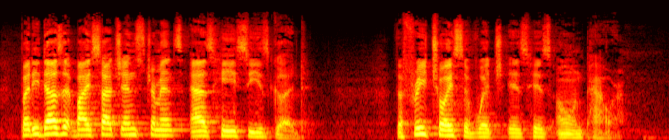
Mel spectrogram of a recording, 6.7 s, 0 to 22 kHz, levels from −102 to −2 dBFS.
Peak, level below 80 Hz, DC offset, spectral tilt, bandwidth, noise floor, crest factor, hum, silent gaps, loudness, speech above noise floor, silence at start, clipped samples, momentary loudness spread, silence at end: -4 dBFS; -54 dBFS; under 0.1%; -5 dB/octave; 13.5 kHz; -67 dBFS; 20 dB; none; none; -24 LUFS; 44 dB; 0.2 s; under 0.1%; 15 LU; 0.5 s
